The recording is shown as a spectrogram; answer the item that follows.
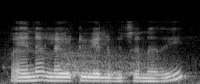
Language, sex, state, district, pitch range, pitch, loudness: Telugu, female, Telangana, Hyderabad, 155-170 Hz, 165 Hz, -13 LUFS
